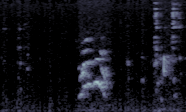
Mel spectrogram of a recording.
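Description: Near silence, broken once about a second in by a faint, short animal call that rises and falls in pitch.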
